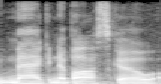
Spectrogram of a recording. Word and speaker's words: Magnabosco: Magnabosco on social media, the internet, the interwebs. Perfect pronunciation, too.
